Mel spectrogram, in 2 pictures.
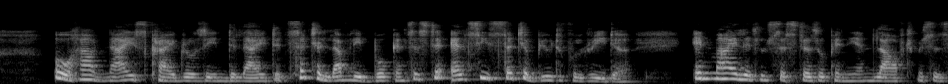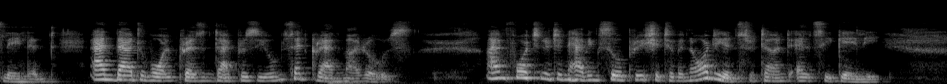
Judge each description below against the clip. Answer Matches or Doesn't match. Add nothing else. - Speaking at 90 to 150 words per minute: Doesn't match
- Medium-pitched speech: Matches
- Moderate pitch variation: Doesn't match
